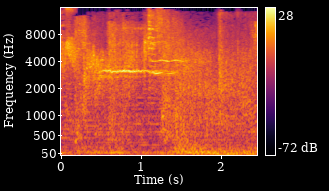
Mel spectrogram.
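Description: Dramatic fight music with added battle sound effects: crashing impacts and whooshes as a glowing spear strikes, and a high metallic ringing tone about half a second in that steps up in pitch near the middle.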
